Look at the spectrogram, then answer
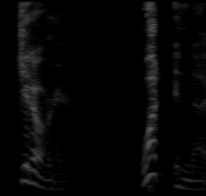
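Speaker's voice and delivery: riled, heated scolding with swooping pitch. Player recalls his coach grabbing him at practice, imitating the coach yelling. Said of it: "elevating his voice".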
